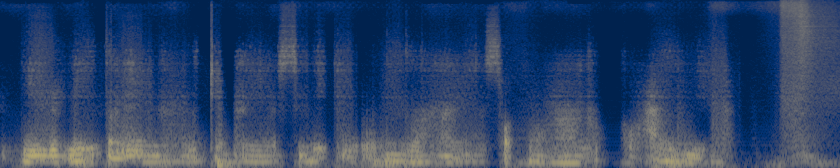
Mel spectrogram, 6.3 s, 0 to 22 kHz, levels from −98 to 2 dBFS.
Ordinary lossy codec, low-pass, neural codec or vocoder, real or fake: none; none; codec, 44.1 kHz, 0.9 kbps, DAC; fake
